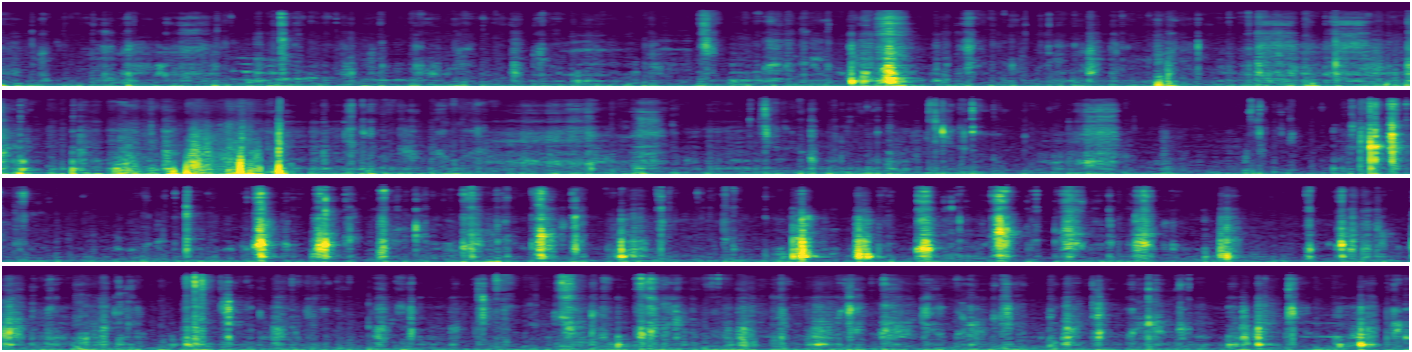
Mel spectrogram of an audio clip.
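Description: Close-miked eating by hand: chewing of rice and side dishes with wet mouth clicks, smacks and crunches, densest about six to eight seconds in, and fingers gathering rice from the banana leaf.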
